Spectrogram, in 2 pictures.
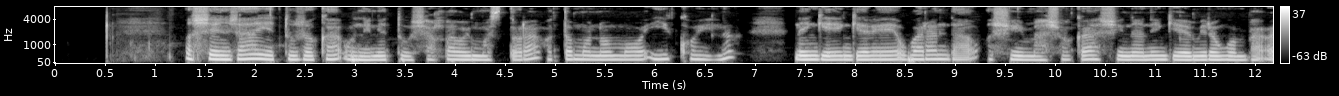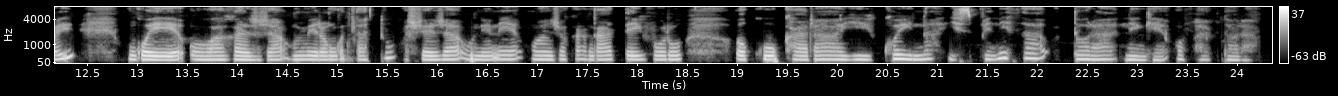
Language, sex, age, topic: Oshiwambo, female, 18-24, finance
